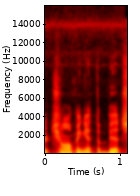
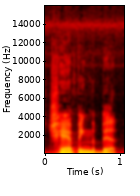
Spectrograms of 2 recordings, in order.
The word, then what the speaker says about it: champing the bit: That originated, it's a horse, it's horse lingo. How it started is champing the bit. That's the actual... That's what you call when a horse has the bit in his mouth and he's eager to go and he's chewing on it. They call it champing the bit.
